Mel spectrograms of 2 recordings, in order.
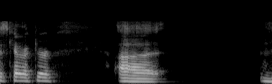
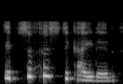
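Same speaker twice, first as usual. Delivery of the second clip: quoting the wife; 7 semitones higher than usual. Retold or imitated. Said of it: "She's like".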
